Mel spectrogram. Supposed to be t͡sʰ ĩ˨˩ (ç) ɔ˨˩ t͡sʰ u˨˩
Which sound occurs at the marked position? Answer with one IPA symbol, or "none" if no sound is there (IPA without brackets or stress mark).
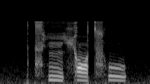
ç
